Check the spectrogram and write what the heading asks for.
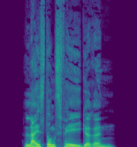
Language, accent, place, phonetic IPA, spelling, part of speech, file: German, Germany, Berlin, [ˈlaɪ̯stʊŋsˌfɛːɪɡəʁən], leistungsfähigeren, adjective, De-leistungsfähigeren.ogg
- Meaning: inflection of leistungsfähig: 1. strong genitive masculine/neuter singular comparative degree 2. weak/mixed genitive/dative all-gender singular comparative degree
